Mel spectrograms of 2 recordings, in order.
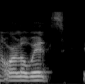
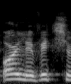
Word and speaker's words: Orlewicz: I have Polish people tell me all the time, stop saying Orlowitz. It's like Orlewicz or something.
